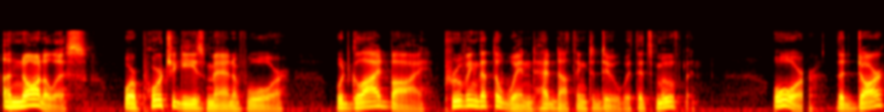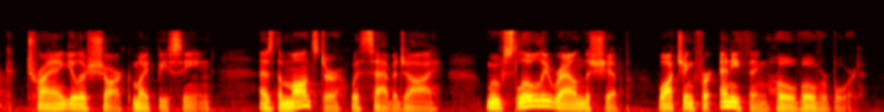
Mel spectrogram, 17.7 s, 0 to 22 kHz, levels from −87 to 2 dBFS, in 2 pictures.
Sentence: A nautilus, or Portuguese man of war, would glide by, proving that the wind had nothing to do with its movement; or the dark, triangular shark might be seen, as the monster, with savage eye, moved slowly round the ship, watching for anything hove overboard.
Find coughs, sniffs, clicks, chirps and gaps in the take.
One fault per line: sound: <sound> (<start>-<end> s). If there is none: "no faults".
sound: dropout (8.0-8.1 s)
